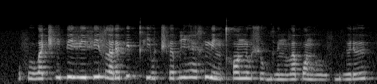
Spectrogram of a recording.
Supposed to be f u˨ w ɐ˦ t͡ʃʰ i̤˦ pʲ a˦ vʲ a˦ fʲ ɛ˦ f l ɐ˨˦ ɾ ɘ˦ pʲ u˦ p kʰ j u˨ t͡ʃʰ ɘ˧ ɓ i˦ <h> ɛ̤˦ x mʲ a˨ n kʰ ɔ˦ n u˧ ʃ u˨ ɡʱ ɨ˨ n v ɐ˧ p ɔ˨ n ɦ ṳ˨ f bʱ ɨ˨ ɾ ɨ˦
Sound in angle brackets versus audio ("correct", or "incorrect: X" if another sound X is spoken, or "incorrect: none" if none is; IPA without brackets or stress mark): incorrect: ɦ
